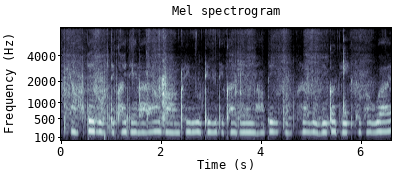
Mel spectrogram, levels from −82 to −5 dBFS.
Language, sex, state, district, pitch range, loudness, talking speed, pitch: Hindi, female, Bihar, Jahanabad, 195-205 Hz, -22 LUFS, 235 wpm, 200 Hz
